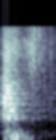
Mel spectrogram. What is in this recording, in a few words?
swipe; Fruit Slicer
